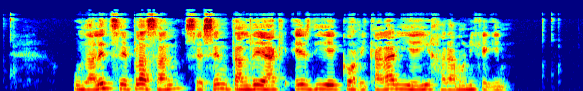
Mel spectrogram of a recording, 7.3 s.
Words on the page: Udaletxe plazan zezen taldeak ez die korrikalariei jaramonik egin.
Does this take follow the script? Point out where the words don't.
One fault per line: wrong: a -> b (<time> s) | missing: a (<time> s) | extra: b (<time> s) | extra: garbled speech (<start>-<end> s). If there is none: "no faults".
no faults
